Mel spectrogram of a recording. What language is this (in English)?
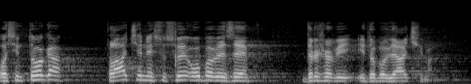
Croatian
